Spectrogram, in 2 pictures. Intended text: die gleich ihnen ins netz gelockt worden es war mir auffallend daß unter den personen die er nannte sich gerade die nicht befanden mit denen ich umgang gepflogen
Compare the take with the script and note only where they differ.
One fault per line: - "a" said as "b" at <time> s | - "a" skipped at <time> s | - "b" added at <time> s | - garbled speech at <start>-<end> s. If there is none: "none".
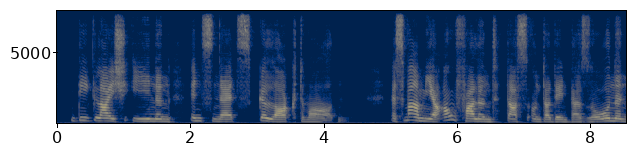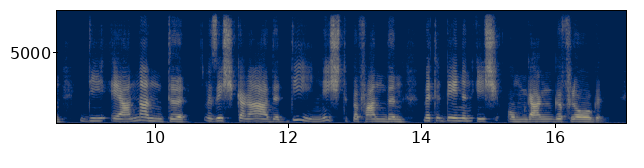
none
